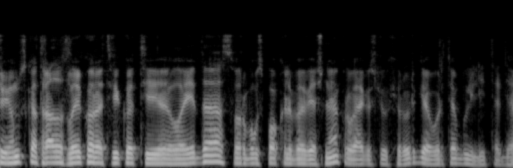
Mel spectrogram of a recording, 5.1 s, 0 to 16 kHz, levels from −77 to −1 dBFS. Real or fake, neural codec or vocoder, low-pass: real; none; 7.2 kHz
